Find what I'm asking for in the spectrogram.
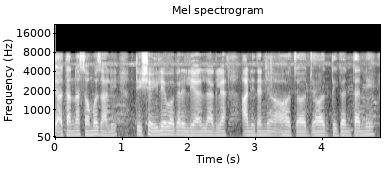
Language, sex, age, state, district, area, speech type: Marathi, male, 18-30, Maharashtra, Thane, urban, spontaneous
